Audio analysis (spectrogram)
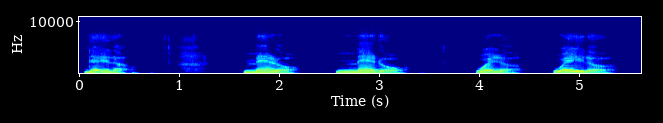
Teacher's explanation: When there's a T between vowels, A, E, I, O, U, Americans tend to pronounce it the same way as they do when there's a D between vowels. This is called a flap T. · The first D is very strong, but the T pronounced as a D is softer.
